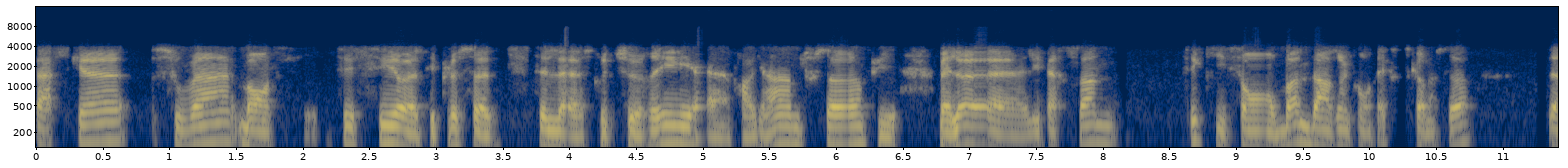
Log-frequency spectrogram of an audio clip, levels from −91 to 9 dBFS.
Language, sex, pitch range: French, male, 115-150 Hz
